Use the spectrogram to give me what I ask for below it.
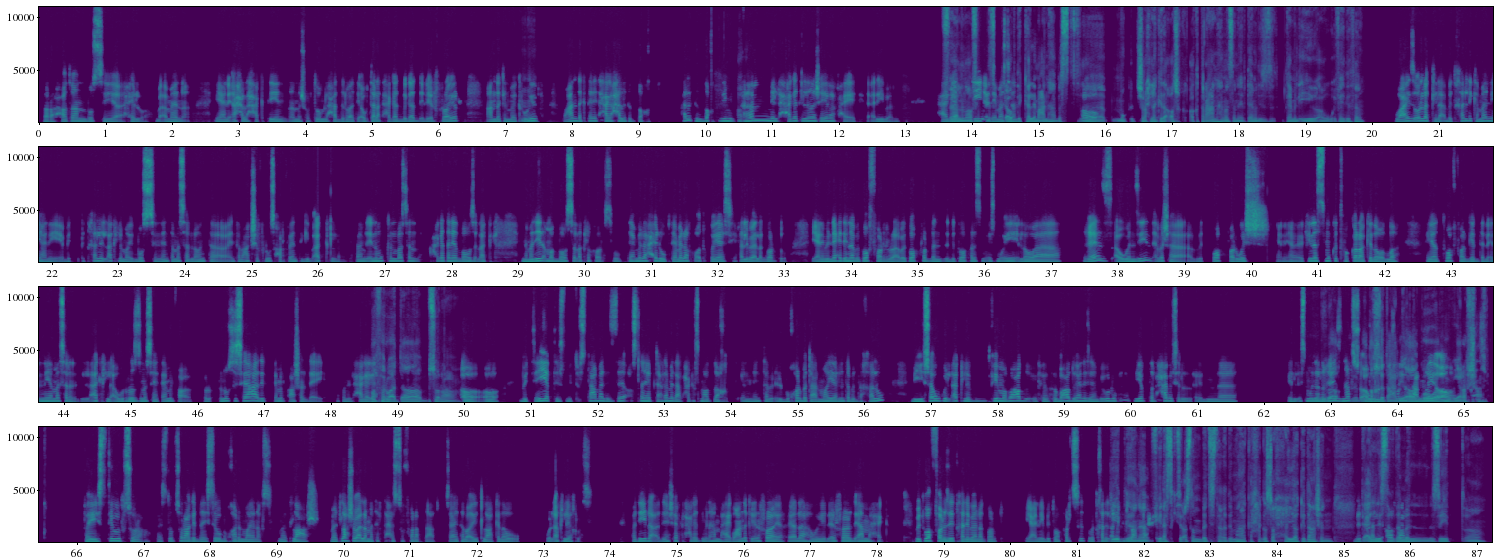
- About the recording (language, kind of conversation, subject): Arabic, podcast, إزاي أطبخ لِمجموعة بميزانية قليلة ويطلع الأكل طعمه حلو؟
- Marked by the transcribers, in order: in English: "الair fryer"; tapping; unintelligible speech; in English: "الair fryer"; in English: "الair fryer"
